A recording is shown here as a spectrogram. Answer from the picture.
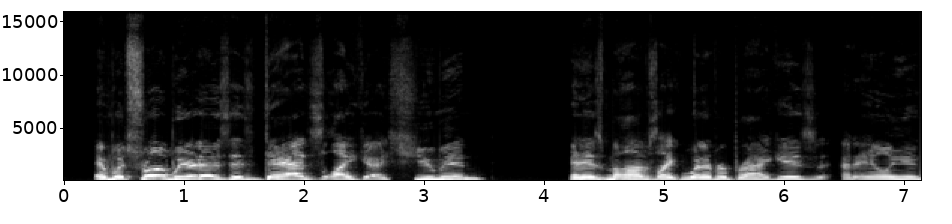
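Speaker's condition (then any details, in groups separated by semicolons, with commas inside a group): Cerebral palsy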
